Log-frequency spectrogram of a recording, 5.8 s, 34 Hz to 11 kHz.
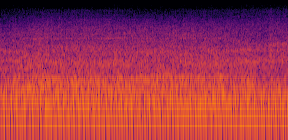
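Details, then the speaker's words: Craftsman LT2000 riding mower, revived after sitting a couple of years, reversing up a hill in the rain: the engine holds a steady drone with no whine, grinding, surging or felt slipping, so the hydrostatic drive is normal under load. "Reverse is fast. Sweet. I don't hear anything crazy going on with the drive system, and it seems like it's going pretty good speed there."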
